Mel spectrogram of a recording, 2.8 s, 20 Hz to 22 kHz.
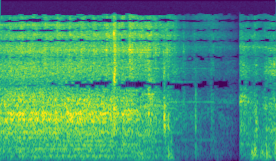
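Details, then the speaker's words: Ford F550 6.8L V10 idling smooth with no miss after fixing a fouled spark plug; oiling well, run briefly with no coolant and no belt fitted; steady, even healthy idle. "I don't want to run it too god awful long, but she sounds good."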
